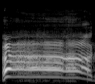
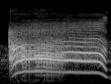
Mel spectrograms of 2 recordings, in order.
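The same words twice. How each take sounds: First: Loud open battle cry; shout. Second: Much higher, loud screaming yell; shrill shriek. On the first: Preacher showing the kids the Israelites' shout, loud. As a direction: shout it like a crowd. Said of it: "Ganun kayang sigaw?". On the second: Preacher trying a higher second shout for the kids, shrieking. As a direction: scream it way up high. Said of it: "Ganyan ba?". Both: Shown as a demonstration.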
